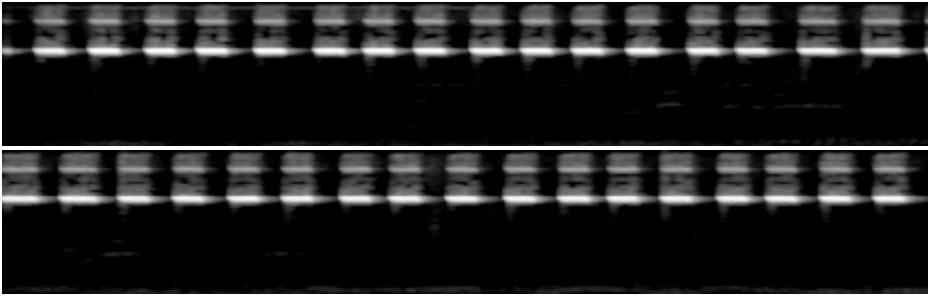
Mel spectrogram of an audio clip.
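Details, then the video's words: Cricket producing a continuous run of shrill chirps, roughly three to four each second, crisp and evenly spaced, with only faint low-frequency room noise behind. "Cırcır böceği sesi"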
